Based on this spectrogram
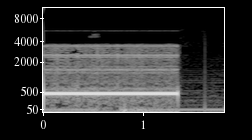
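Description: A steady, loud telephone tone sounds on an open line after the other party hangs up during a heated call. It holds one even pitch without pulsing, then cuts off abruptly near the end into faint line hiss.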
